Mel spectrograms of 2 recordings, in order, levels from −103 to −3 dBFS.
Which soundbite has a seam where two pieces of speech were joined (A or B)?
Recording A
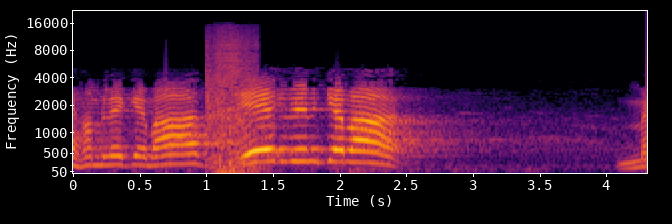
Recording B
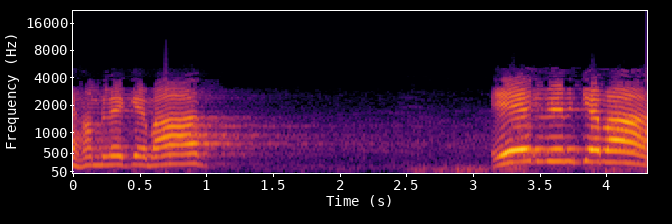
A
